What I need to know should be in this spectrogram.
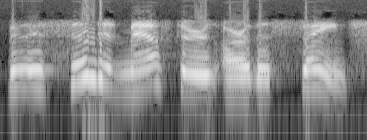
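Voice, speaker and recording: A woman's voice: a little high, lively intonation, slow. A middle-aged American woman explaining things as a psychologist guest in a radio interview. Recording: narrow-band phone-like radio sound.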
